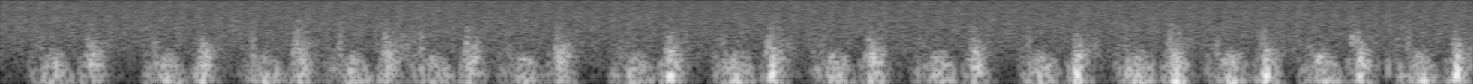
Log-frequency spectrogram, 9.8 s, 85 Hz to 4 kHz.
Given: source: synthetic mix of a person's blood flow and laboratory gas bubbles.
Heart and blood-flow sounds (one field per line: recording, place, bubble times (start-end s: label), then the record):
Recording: Doppler ultrasound of blood flow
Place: precordium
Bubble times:
8.97-9.05 s: bubbles
9.22-9.34 s: bubbles
From the record:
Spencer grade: 1 (occasional bubble signal discernible with the cardiac motion signal, with majority of cardiac periods free of bubbles)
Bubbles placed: anywhere in the cardiac cycle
